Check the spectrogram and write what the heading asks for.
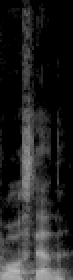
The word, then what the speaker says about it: Wallstedt: Ben, c'est parce que je comprends que ça s'écrit Wad mais à la Suédoise, ça se prononce W Stead.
